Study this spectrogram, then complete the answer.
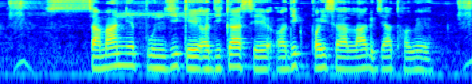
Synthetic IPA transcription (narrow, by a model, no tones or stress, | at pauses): samanjəpund͡ʒikeʌd̪ʱikaɾseʔʌd̪ʱikpʌjsalaɡd͡ʒat̪ɦobe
